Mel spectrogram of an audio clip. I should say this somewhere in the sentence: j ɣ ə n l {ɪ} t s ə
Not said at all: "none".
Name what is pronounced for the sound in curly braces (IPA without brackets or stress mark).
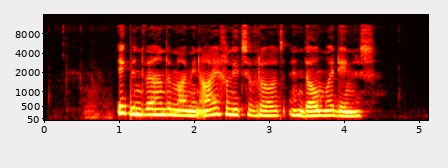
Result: i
